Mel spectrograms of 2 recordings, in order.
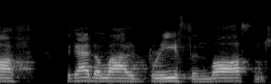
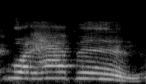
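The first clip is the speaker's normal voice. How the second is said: put-on high, very slow kid's question; curious kid; 8 semitones higher, much slower than usual. A curious kid asking the amputee about his legs. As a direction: draw it out wide-eyed like a child. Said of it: "And they're like".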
